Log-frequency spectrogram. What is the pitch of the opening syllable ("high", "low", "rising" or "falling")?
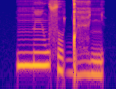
high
